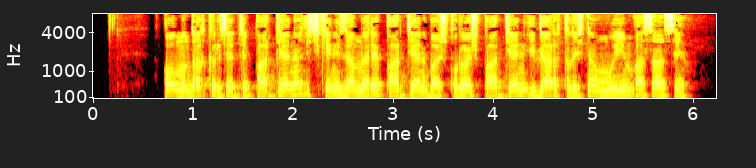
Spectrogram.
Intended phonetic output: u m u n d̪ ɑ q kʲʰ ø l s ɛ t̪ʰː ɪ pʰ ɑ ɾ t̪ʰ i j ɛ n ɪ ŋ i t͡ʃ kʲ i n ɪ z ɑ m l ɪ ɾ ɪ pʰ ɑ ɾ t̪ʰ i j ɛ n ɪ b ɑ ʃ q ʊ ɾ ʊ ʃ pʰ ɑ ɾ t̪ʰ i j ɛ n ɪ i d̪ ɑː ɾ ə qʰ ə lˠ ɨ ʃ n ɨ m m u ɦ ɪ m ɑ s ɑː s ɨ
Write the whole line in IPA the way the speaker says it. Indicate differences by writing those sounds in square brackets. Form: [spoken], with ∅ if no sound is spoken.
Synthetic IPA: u m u n d̪ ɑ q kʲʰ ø [ɾ] s ɛ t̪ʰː ɪ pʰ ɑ ɾ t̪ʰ i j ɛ n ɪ ŋ i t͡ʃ kʲ i n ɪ z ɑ m l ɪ ɾ ɪ pʰ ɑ ɾ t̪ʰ i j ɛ n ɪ b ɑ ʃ q ʊ ɾ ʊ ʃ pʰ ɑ ɾ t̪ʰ i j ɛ n ɪ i d̪ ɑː ɾ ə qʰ ə lˠ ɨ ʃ n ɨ [ŋ] m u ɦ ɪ m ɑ s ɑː s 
